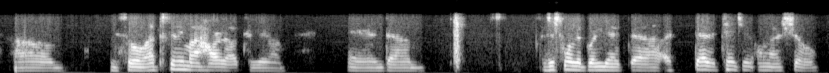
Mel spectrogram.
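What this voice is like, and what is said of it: Choked-up emotional voice. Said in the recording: “I got a little choked up.”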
